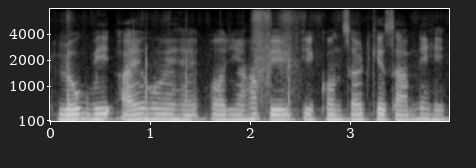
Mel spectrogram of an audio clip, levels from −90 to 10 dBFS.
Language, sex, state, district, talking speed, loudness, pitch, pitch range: Hindi, male, Bihar, Kaimur, 195 wpm, -17 LUFS, 130 Hz, 125-135 Hz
